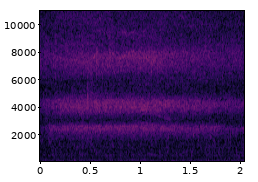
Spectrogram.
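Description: Faint, steady trickle of a small backyard rock-garden fountain, the only sound in an otherwise near-silent moment.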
